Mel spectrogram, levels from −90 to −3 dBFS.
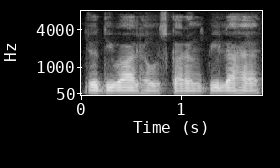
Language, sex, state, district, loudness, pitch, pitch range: Hindi, male, Jharkhand, Garhwa, -18 LUFS, 85 Hz, 85-90 Hz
